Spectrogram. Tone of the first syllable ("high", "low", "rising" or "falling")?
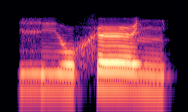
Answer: low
